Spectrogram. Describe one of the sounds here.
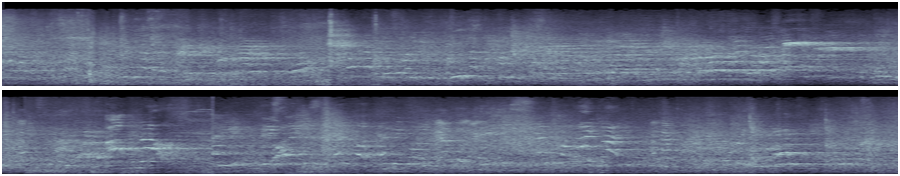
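Spectators and players shout and call out in a large echoing hall.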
